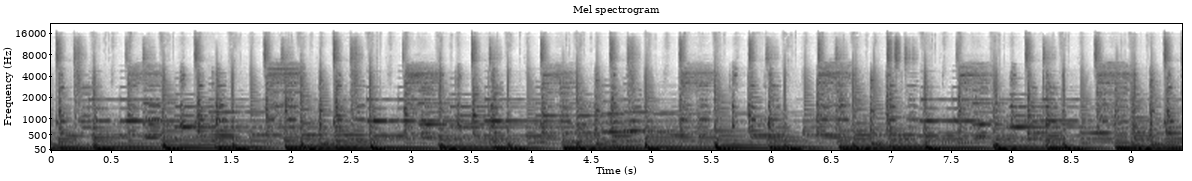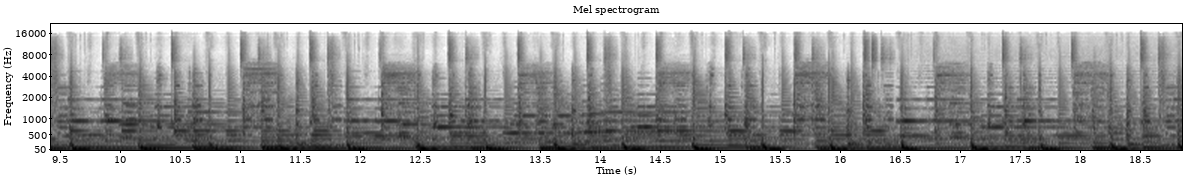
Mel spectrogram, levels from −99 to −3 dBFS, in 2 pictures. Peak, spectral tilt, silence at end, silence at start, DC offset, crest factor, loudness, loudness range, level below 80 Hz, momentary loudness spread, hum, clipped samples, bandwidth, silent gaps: -2 dBFS; -6.5 dB/octave; 0 s; 0 s; under 0.1%; 12 dB; -16 LUFS; 1 LU; -14 dBFS; 4 LU; none; under 0.1%; 14 kHz; none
